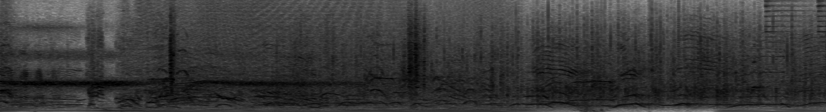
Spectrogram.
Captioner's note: crowd Cheering; screams; dramatic Music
